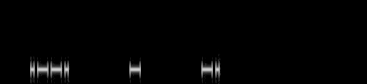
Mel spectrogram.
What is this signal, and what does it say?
Morse code, heard as a keyed tone, about 36 wpm, spaced as for 12 wpm, 700 Hz. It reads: PTN
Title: USA Call Signs - 5 Characters - 6x Character Spacing - 35wpm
